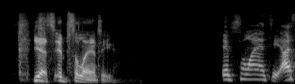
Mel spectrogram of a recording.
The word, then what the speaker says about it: Ypsilanti: Did I pronounce your city correctly? Yes, Ypsilanti.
